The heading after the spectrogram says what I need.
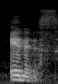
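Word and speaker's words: Inis: The Irish word for island is Innis, which is spelled I-N-I-S.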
